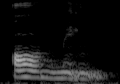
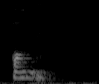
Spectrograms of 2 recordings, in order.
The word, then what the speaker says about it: homem: Mas a letra H, sozinha aqui, ela tem o som de nada, ou seja, ela é uma letra que ela é muda. Portanto, você dirá homem, ok?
